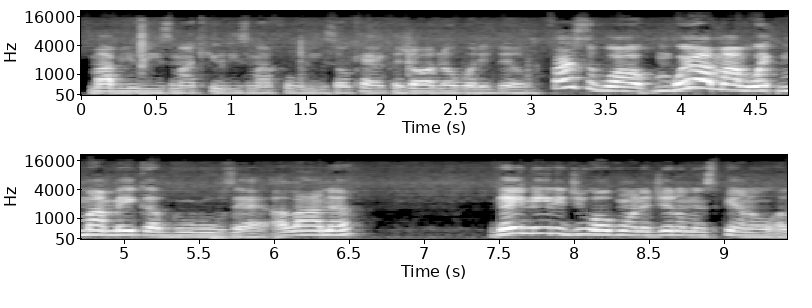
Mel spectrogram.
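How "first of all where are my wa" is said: ordinary talk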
